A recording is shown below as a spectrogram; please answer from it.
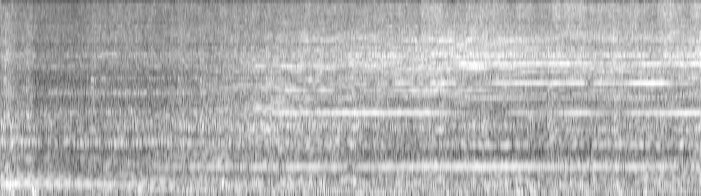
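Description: Thrash metal band's amplified guitars and bass holding a loud, droning sustained chord with no drum beat: steady held tones over a heavy low rumble as the song builds before the full band comes in.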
